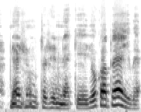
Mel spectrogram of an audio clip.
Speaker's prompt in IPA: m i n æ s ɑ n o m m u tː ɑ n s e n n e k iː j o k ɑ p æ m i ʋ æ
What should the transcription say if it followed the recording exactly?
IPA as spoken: m i n æ s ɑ n o m m u tː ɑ s e n n æ k eː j o k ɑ p æ i ʋ æ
